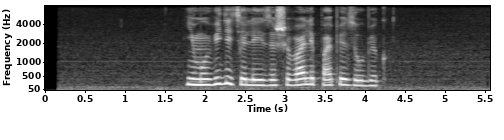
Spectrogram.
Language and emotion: Russian, neutral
